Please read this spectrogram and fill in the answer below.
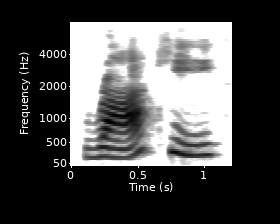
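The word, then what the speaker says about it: Rakhi: so raksha bandhan or rocky which is pronounced ra ki is an indian festival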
